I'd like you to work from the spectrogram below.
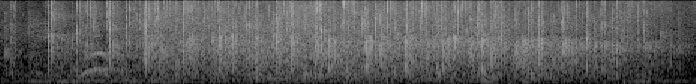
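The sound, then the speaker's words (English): A crowd bursts into sustained applause, dense overlapping claps holding steady at a loud level for several seconds, with a brief voice or cheer rising near the start. “Can you clap again on that?”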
